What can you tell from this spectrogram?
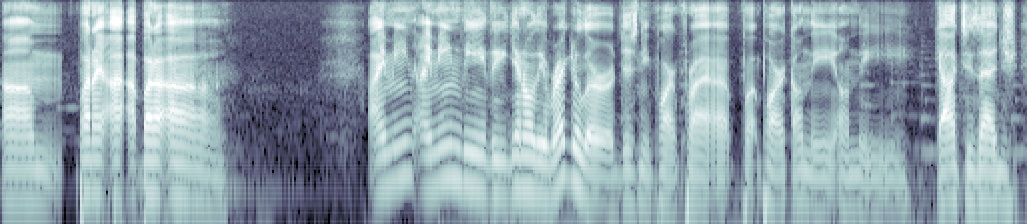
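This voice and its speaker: A man's voice: mid-range voice, animated, measured pace, smooth, dry recording. A man hosting a casual livestream chat, rambling with lots of fillers and restarts, faint music behind him. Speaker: livestream host.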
